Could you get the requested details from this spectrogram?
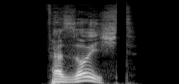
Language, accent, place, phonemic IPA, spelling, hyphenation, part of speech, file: German, Germany, Berlin, /fɛɐ̯ˈzɔʏ̯çt/, verseucht, ver‧seucht, verb, De-verseucht.ogg
- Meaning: 1. past participle of verseuchen 2. inflection of verseuchen: second-person plural present 3. inflection of verseuchen: third-person singular present 4. inflection of verseuchen: plural imperative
